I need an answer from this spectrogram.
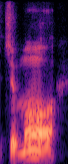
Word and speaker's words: Jamal: Just say Jamal, because if you gotta break your syllables down like that, why is it so hard? It is Jamal.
